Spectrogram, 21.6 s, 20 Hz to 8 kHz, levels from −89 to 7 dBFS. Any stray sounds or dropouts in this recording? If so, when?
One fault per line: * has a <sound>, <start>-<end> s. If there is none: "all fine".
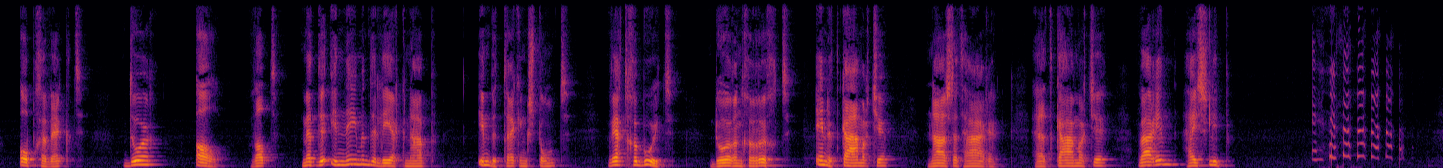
* has a laugh, 19.7-21.2 s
